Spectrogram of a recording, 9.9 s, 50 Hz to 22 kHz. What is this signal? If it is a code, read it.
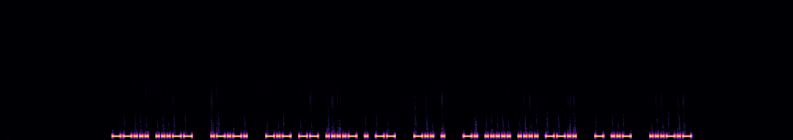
Morse code, heard as a keyed tone, about 34 wpm, 700 Hz. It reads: 73 <AR> KM4EM DE N5HZ TU <SK>
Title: Practice QSO - Exchange 4 - Ending - 35wpm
